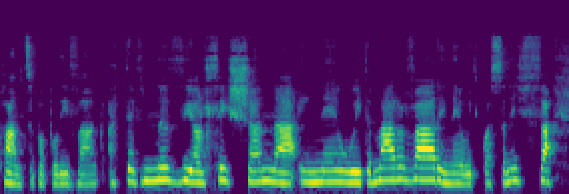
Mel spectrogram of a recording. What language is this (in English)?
Welsh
